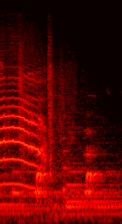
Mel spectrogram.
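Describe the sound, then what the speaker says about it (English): Cat meowing in the video game Fate Samurai Remnant, two drawn-out mews in quick succession, clear and fairly close over faint background game sound. "He's a good kitty."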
